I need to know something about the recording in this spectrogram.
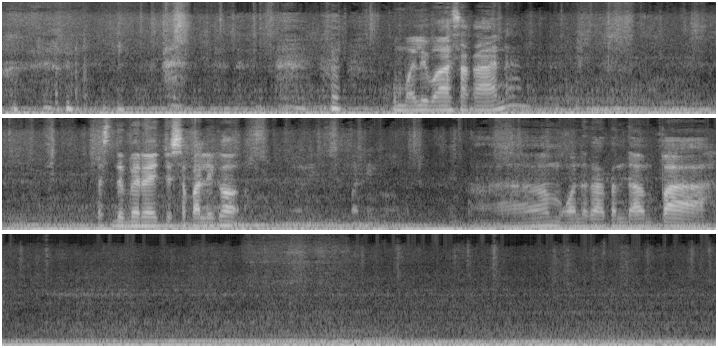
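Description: A car engine hums steadily at low speed from inside the car.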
